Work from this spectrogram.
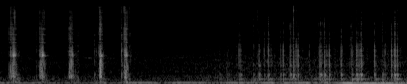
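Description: Fingertips and nails tap and scratch rapidly on a solid, glossy brown carved wooden piece with ridged grooves. Five sharp, evenly spaced clicky taps come first, then a faster, denser run of tapping and scratching. A steady low rumble sits underneath throughout.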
